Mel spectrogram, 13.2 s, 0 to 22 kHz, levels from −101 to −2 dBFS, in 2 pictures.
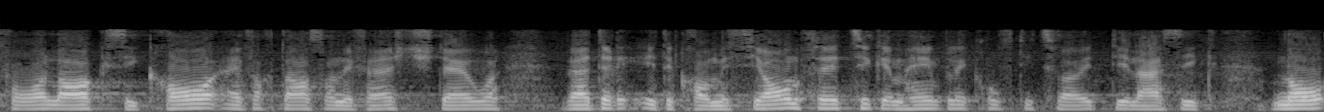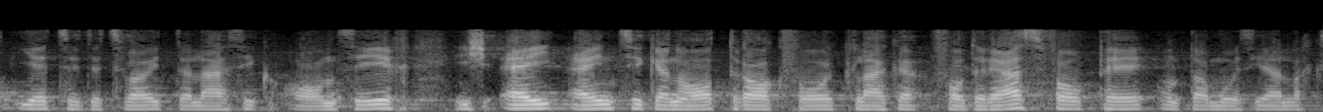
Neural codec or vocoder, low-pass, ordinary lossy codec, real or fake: none; 7.2 kHz; none; real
